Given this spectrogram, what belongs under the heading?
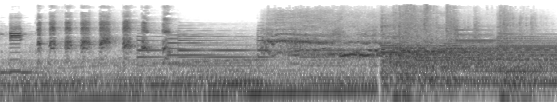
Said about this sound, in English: That's a kookaburra in a Hillman Minx colliding with a set of tubular bells.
